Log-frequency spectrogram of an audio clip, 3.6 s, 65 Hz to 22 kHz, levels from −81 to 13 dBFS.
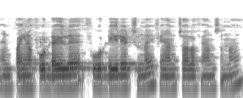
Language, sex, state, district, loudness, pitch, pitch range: Telugu, male, Telangana, Karimnagar, -19 LUFS, 125 Hz, 120-125 Hz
